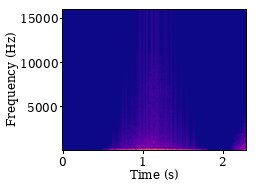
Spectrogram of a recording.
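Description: A whoosh sound effect with a deep low rumble under a fainter hiss. It starts about half a second in, swells, and fades out over about a second and a quarter.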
